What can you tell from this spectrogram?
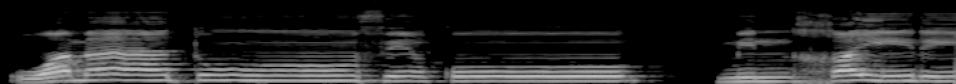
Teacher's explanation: تنفقوا من خیر، میم کو نون ساکن کے سامنے لانا ہے، نون ساکن یہاں پہ اظہار ہوگا کیونکہ آگے خا رہا ہے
